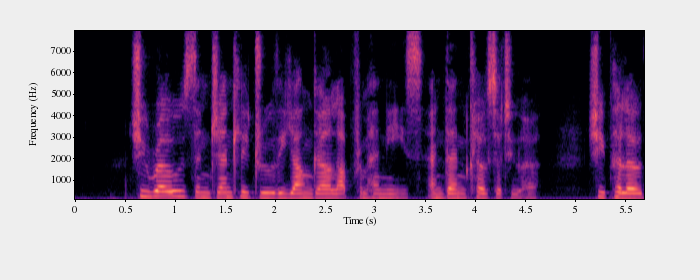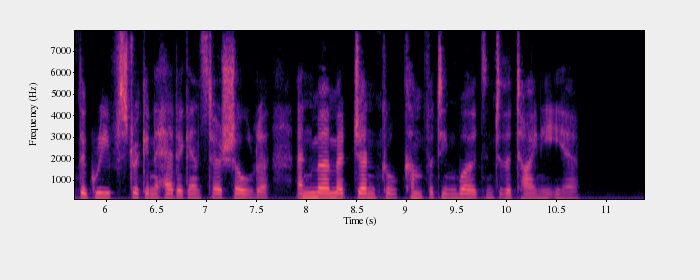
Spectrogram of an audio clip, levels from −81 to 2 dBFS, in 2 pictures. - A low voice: No, high, 200 Hz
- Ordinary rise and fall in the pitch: No, narrow, 2.2 semitones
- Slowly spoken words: No, average, 185 wpm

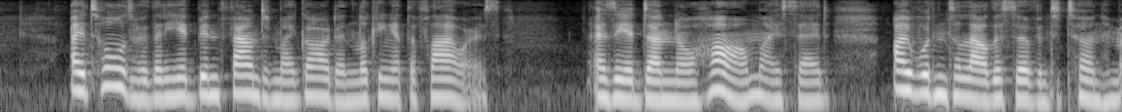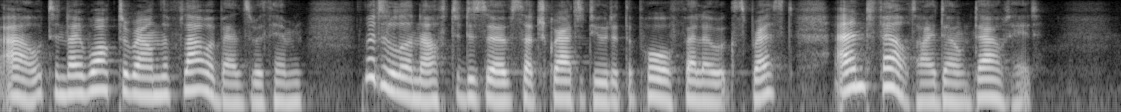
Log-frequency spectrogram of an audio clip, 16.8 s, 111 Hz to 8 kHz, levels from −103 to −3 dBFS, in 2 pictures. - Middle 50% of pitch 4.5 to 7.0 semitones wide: No, average, 3.4 semitones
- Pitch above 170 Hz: Yes, high, 190 Hz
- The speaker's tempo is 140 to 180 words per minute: No, fast, 205 wpm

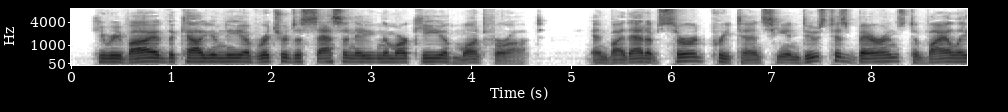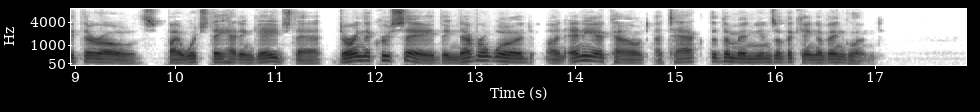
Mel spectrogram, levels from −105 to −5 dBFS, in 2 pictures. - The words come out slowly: No, average, 155 wpm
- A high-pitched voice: No, low, 130 Hz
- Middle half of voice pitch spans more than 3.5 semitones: Yes, average, 4.0 semitones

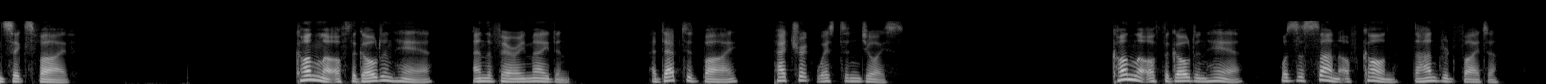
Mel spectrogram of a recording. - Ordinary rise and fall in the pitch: Yes, average, 4.1 semitones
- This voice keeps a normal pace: No, slow, 105 wpm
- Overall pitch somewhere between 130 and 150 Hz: Yes, medium, 140 Hz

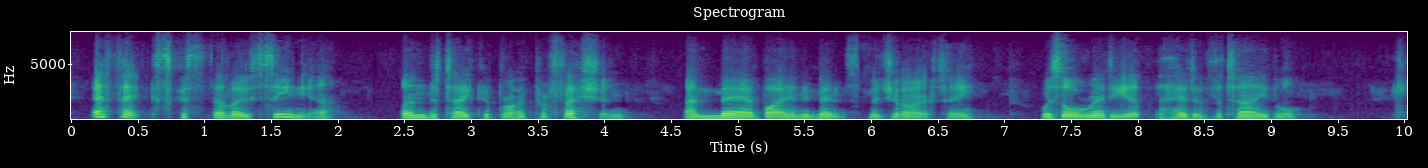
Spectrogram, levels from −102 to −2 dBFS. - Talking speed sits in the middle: No, slow, 125 wpm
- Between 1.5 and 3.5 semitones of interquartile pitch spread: Yes, average, 3.2 semitones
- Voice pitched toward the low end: No, medium, 155 Hz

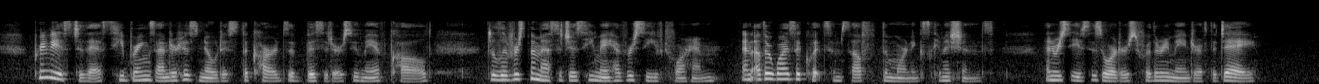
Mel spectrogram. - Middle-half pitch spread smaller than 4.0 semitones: No, average, 4.8 semitones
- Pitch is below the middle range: No, medium, 175 Hz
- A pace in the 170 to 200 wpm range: Yes, average, 195 wpm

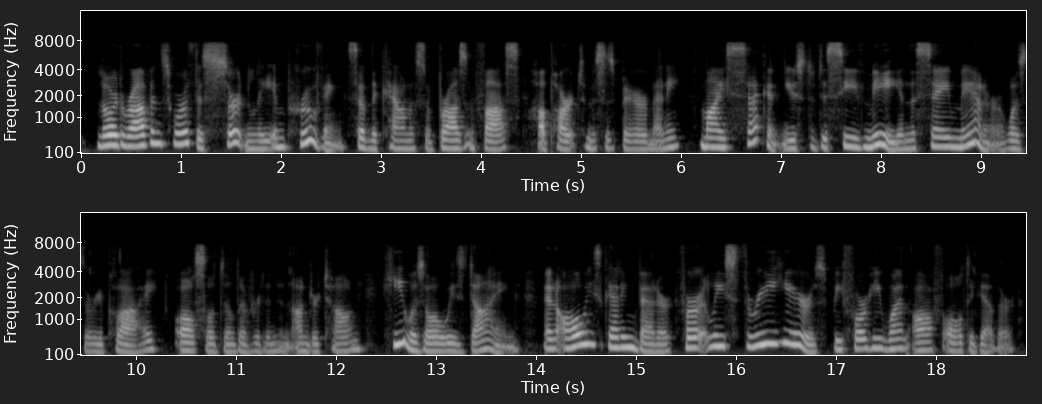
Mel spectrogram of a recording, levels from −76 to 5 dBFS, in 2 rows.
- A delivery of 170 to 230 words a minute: No, average, 160 wpm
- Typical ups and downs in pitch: No, wide, 6.1 semitones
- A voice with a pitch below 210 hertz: Yes, medium, 185 Hz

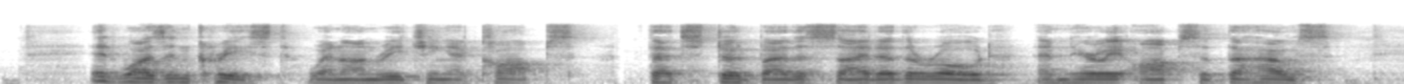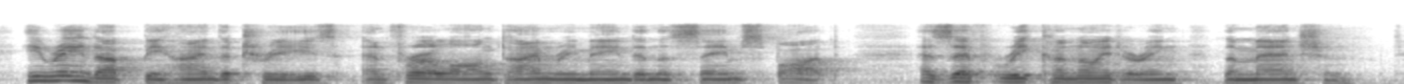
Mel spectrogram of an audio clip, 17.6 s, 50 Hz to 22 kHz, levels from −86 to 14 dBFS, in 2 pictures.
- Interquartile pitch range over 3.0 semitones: No, narrow, 2.6 semitones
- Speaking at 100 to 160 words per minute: Yes, average, 145 wpm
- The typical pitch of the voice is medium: No, low, 115 Hz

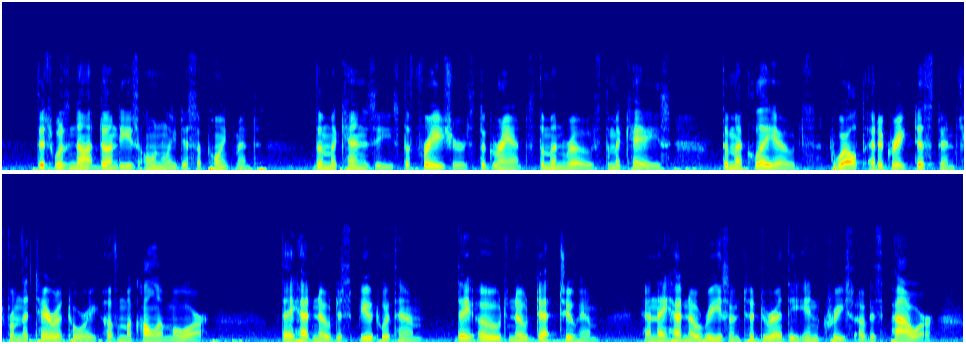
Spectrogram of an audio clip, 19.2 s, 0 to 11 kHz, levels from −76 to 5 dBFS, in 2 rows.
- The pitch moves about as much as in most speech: Yes, average, 3.2 semitones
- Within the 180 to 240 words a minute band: No, average, 170 wpm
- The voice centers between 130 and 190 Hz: No, low, 120 Hz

